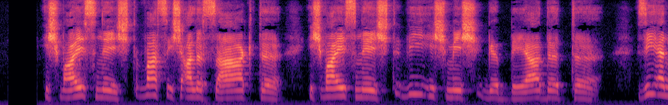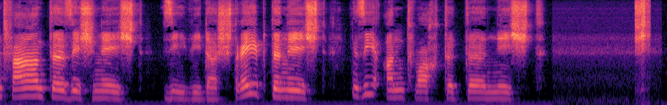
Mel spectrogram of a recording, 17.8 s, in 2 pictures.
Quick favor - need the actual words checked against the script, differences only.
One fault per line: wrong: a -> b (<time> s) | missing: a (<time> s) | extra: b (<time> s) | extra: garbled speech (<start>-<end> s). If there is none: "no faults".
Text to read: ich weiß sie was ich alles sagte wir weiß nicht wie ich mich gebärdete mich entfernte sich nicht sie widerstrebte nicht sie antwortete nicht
wrong: sie -> nicht (1.3 s)
wrong: wir -> ich (4.1 s)
wrong: mich -> sie (8.5 s)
